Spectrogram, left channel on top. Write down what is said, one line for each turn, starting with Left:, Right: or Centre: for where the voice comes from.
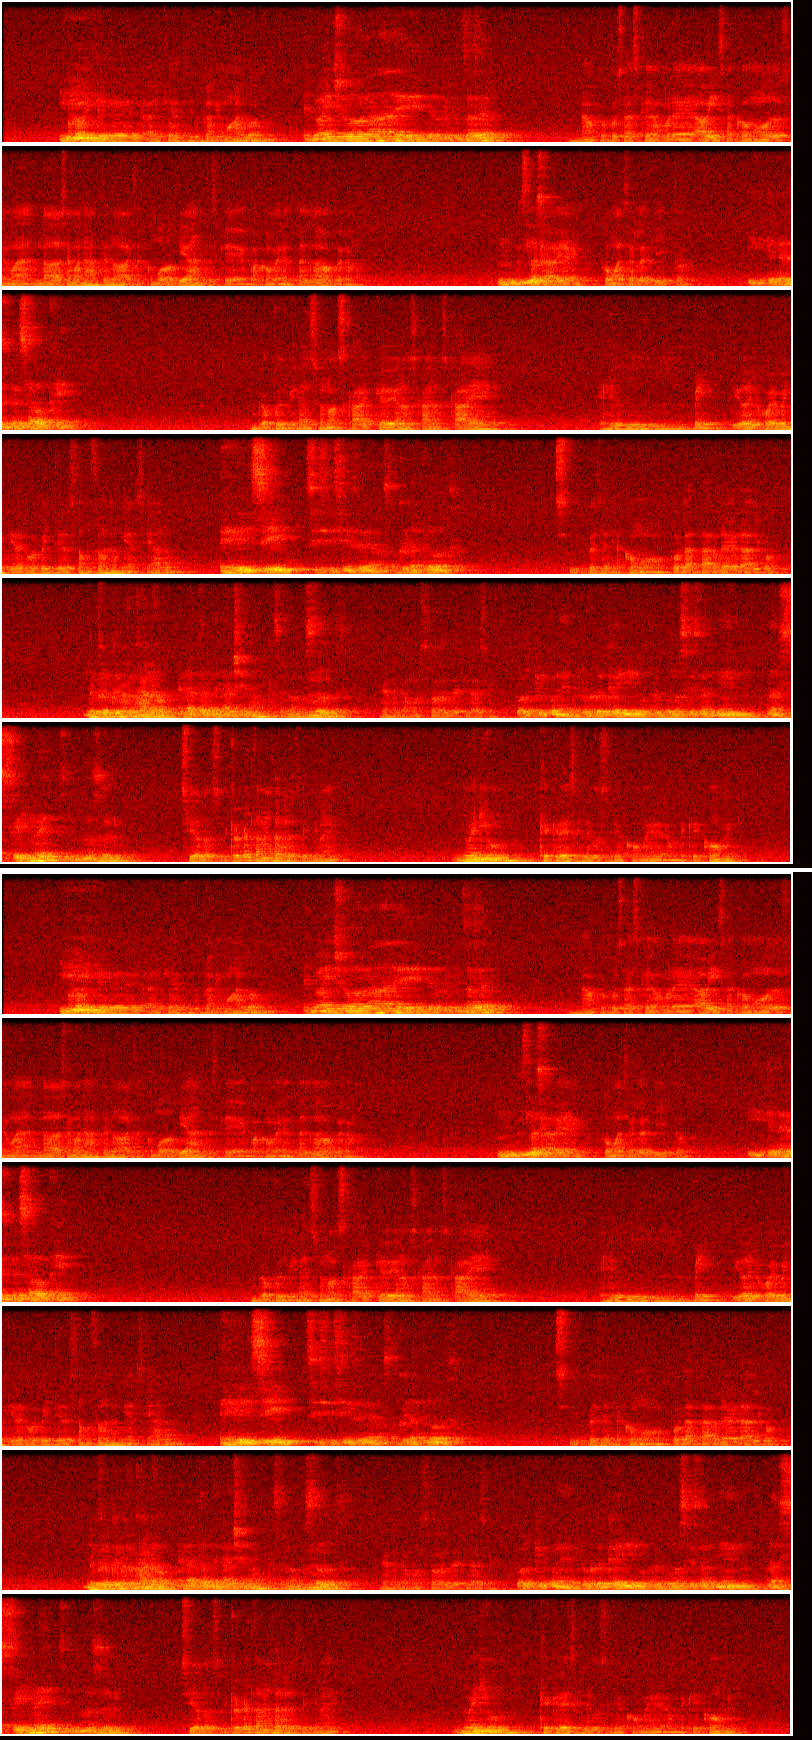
Right: Y
Left: Bro, hay que, hay que ver si le planeamos algo, ¿no?
Right: él no ha dicho nada de, de lo que piensa hacer.
Left: No, pues vos sabes que el hombre avisa como dos semanas, no, dos semanas antes, no, avisa como dos días antes que para comer en tal lado, pero
Right: Mm,
Left: estaría
Right: ¿Y vos?
Left: bien como hacerle alguito.
Right: ¿Y qué tenés pensado? ¿Qué?
Left: Bro, pues mira, eso nos cae, ¿qué día nos cae? Nos cae. Es el veintidós el jueves veintidós el jueves 22 estamos todos en la universidad, ¿no?
Right: Eh, sí, sí, sí, sí, ese día nos toca ir a todos.
Left: Sí, pues sería como por la tarde ver algo,
Right: Yo
Left: ver
Right: creo
Left: si comemos
Right: que toca
Left: algo.
Right: en la, en la tarde-noche, ¿no? Que salgamos
Left: Ujú.
Right: todos.
Left: Que salgamos todos de clase.
Right: Porque, por ejemplo, creo que hay algunos que salen a las seis y media, si no mal no estoy.
Left: Ujú. Sí, a las seis. Creo que él también sale a las seis y media.
Right: Mm,
Left: Vení, vos, ¿qué crees que le gustaría comer el hombre que come?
